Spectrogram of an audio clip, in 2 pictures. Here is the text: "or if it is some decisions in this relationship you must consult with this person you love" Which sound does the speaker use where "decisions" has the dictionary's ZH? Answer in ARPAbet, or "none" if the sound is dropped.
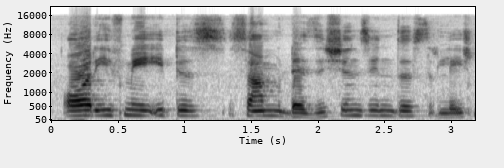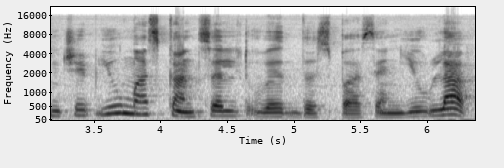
SH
